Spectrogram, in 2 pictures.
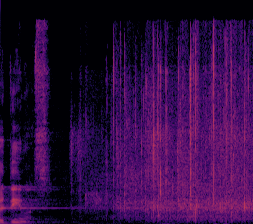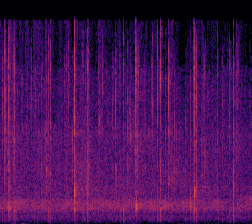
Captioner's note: audience applauding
